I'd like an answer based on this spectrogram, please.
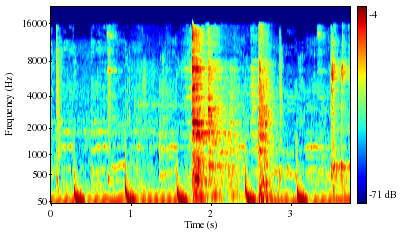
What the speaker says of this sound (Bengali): এবারে আবারও ঢাকনা খুলছি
